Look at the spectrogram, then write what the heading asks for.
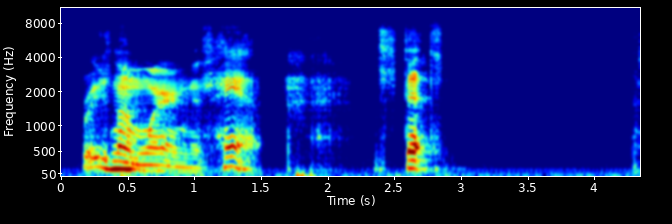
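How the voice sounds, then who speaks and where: A man is speaking. He has an American accent. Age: 60s. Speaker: local history storyteller. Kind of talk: casual monologue. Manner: halting.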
